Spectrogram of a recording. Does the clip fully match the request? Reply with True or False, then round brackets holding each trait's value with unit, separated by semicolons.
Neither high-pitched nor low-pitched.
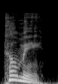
True (145 Hz)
